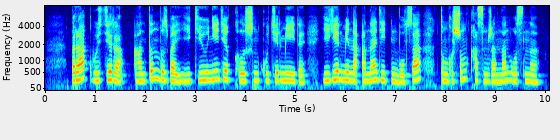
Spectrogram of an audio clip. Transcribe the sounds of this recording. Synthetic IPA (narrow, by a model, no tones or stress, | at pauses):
b̥ɪɾɑqwɵzd̪e̞ɾɪ | ɑnt̪ənbʊzbɑjːe̞kʲʰe̞wɪne̞d̪e̞qʰəlˠəʃəɴkʲʰɵt̪e̞ɾme̞jd̪ɪ | je̞ɡʲe̞ɾme̞nɪʔɑnɑd̪e̞jt̪ɪnbo̞lˠsɑt̪ʰʊɴʁəʃəmqʰɑsəmʒɑnːɑnwo̞sənə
